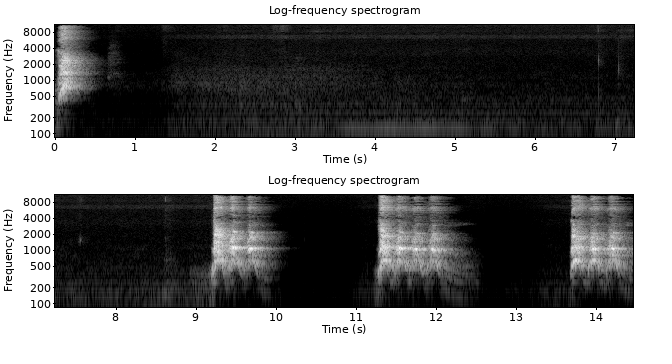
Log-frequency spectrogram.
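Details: One bark from a Belgian Malinois, then several seconds of low humming background, followed by three powerful barks repeated about every two and a half seconds.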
